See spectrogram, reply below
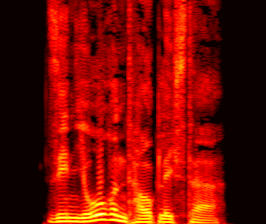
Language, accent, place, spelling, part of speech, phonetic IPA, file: German, Germany, Berlin, seniorentauglichster, adjective, [zeˈni̯oːʁənˌtaʊ̯klɪçstɐ], De-seniorentauglichster.ogg
- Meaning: inflection of seniorentauglich: 1. strong/mixed nominative masculine singular superlative degree 2. strong genitive/dative feminine singular superlative degree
